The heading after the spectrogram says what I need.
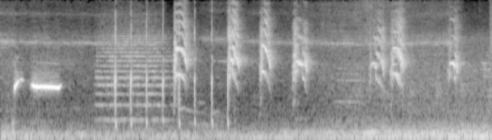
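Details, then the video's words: Pet parrot called to by a person; a short pure whistle, then a harmonic buzzy tone with evenly spaced clicks, followed by a series of sharp loud squawks about every half second. "parrot natural sounds video"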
